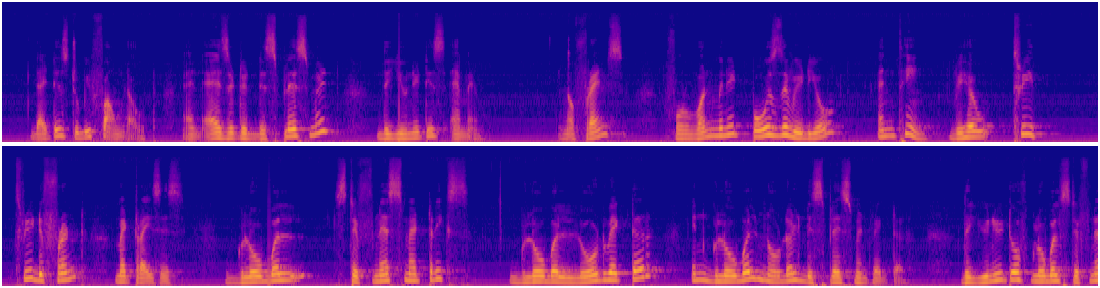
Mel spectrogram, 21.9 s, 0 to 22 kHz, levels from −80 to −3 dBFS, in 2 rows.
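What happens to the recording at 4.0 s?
At 3.97 s a repeated buffer plays one 10 ms chunk twice, heard as a brief click; unlike a dropout, no audio goes missing.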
